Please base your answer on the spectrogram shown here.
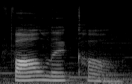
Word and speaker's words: follicle: First is the follicle, pronounced follicle.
